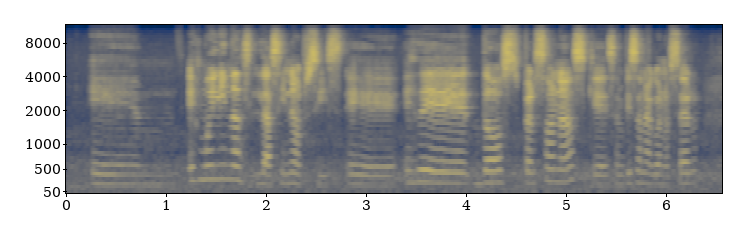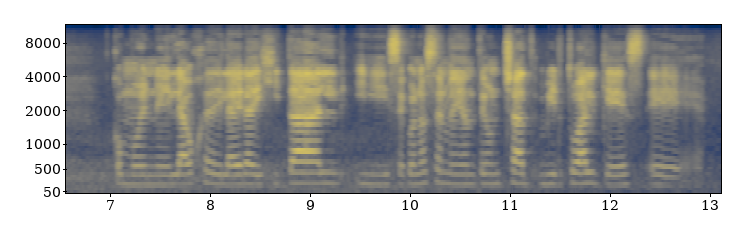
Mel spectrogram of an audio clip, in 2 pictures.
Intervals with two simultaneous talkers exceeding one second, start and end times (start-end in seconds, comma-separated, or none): none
